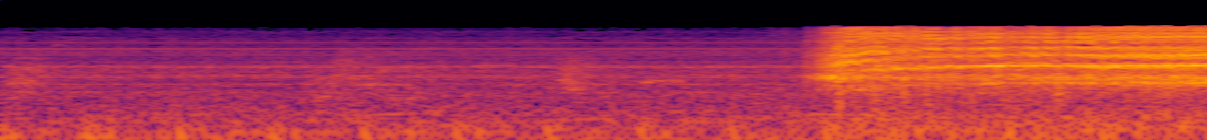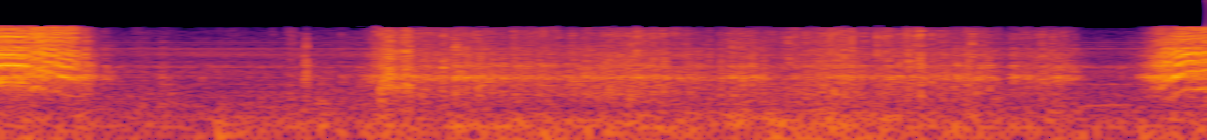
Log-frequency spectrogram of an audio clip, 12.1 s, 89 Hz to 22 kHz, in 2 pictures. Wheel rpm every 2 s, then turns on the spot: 0, 10, 180, 40, 10, 40.
6-10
